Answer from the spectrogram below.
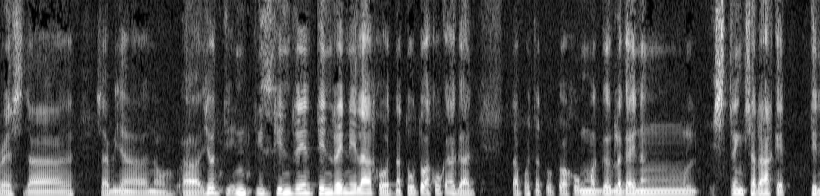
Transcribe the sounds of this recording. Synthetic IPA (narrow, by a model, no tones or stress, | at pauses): ɾɛsnɐ | saːbɪɲaɐno̞ʔajont̪ɪnɾɛt̪ɪnɾɪnːɪlaɐko̞nɐt̪uːt̪oʔɐko̞kɐʔɐɡad̪̚ | t̪aːposnɐt̪uːt̪oʔɐkoŋmɐɡ̚ɐɡlɐɡajnɐŋ | st̪ɾɛŋksɐɾaːkɛt̪̚ːɪn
